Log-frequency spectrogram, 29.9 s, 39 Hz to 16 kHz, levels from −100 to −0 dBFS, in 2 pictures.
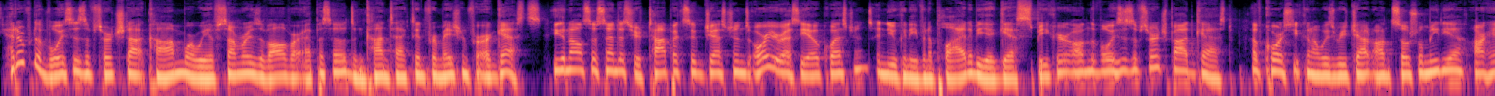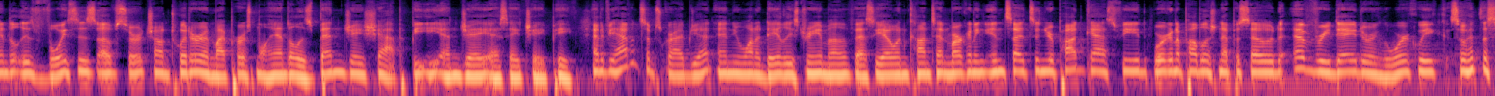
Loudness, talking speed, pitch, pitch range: -22 LUFS, 235 wpm, 160 Hz, 145-180 Hz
